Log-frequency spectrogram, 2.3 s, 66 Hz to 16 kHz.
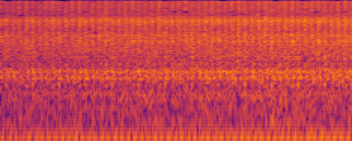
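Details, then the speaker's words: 2012 Mitsubishi Pajero Sport Dakar diesel, running with revs; harsh gravelly rubbing drone over idle; mechanic suspects foreign object drawn in damaged turbine, turbo rubbing. "kita dengar ya itu kalau dikasih itu seperti ada sentuhan benda begitu Lur menggesek ya jadi menurut saya pada turbonya ini"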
